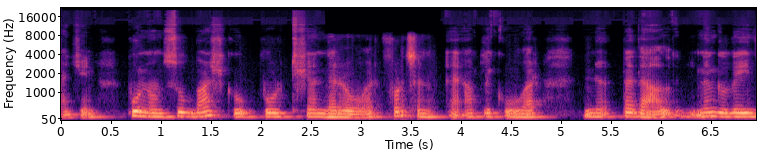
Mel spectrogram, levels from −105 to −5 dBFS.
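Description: From 2.67 s to 3.85 s the speech turns muffled and rough, with a watery quality, and the top end closes in to a cut-off near 8 kHz from the full 20 kHz band before and after. This is a call bitrate drop. The connection's bandwidth estimate fell, so the encoder coded far more coarsely and trimmed the highs. The degradation, consistent with a fall from about 32 kbps to roughly 11 kbps, bottoms out for about 1.1 s before recovering.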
